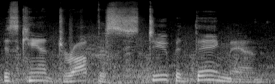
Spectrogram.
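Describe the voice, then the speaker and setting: A man's voice: fairly high pitch, very animated, takes it slowly. A man livestreaming a game with casual, rambling, slangy commentary, self-deprecating, his voice a little tired. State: voice tiring. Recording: clearly noisy background.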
